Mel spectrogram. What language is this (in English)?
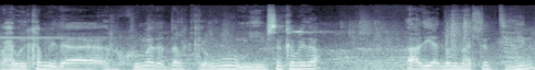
Arabic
